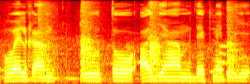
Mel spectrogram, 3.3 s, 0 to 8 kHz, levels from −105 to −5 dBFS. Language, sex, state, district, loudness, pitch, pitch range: Hindi, male, Bihar, Kishanganj, -15 LUFS, 130 Hz, 130-135 Hz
